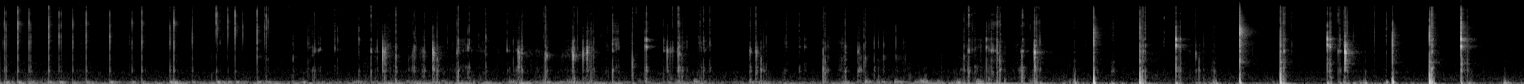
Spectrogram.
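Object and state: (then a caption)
Plastic spray bottle. Long matte black acrylic nails tap and scratch the sides of a small, hollow white plastic skincare spray bottle held up close to the microphone. A dense, rustling run of light scratches and quick clicks fills the first part over a low background hum. It then gives way to sharper, separate hollow plastic taps with a very short ring.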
